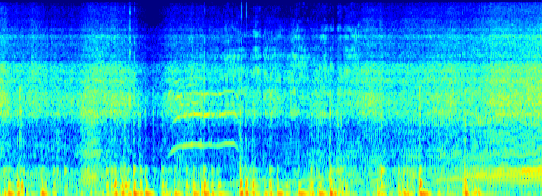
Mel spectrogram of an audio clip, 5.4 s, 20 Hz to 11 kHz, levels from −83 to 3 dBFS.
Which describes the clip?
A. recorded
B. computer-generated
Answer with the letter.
A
